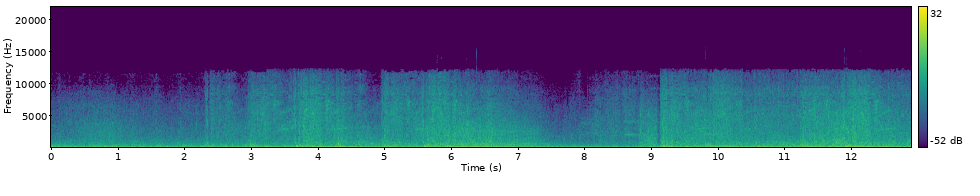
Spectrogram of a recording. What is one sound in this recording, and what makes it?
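Heavy mechanical footsteps of a giant robot thud and whir steadily.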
